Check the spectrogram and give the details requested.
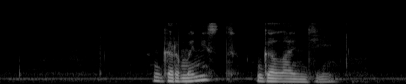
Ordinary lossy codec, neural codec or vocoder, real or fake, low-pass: Opus, 24 kbps; none; real; 7.2 kHz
